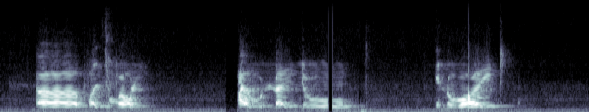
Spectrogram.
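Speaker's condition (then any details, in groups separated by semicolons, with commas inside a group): Laryngectomy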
